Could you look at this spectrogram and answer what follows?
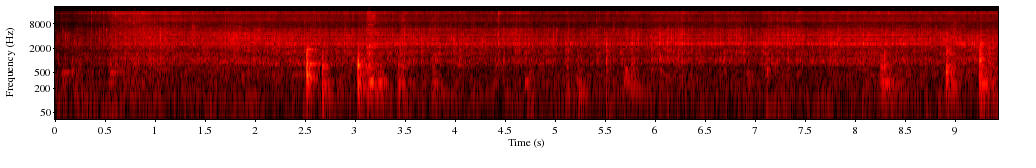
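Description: Tomatoes and onions sauté in a hot pan, hissing and sizzling steadily at low volume, with a few sharp clinks of a spoon stirring against the pan.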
